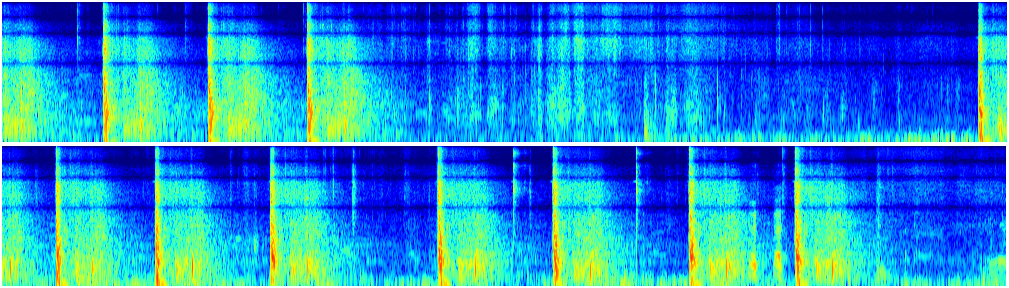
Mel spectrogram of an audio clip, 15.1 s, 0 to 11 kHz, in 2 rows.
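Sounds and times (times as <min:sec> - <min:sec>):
rifle shots with echo: 0:00.0 - 0:03.0, 0:07.3 - 0:14.1.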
